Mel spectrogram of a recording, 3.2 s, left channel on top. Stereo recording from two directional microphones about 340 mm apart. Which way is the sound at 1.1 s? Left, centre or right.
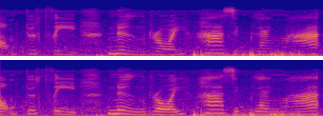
Centre.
